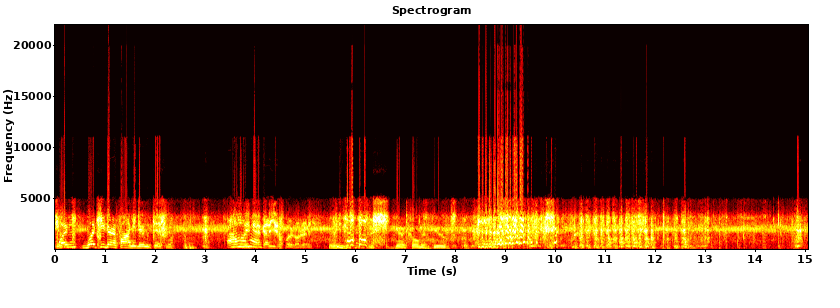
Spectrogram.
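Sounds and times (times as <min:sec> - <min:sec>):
loud laughter: 0:05.5 - 0:06.5, 0:08.4 - 0:10.5
clicks and scraping: 0:09.6 - 0:15.0.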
